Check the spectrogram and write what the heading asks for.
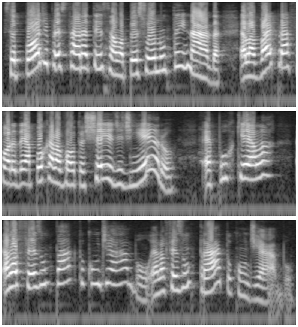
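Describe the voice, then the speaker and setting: A middle-aged Brazilian woman telling a personal story to her viewers in a lively, colloquial, repetitive way. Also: high-pitched, normal speed. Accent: Brazilian Portuguese. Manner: animated, repetitive, colloquial retelling. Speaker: spiritual channel host.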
